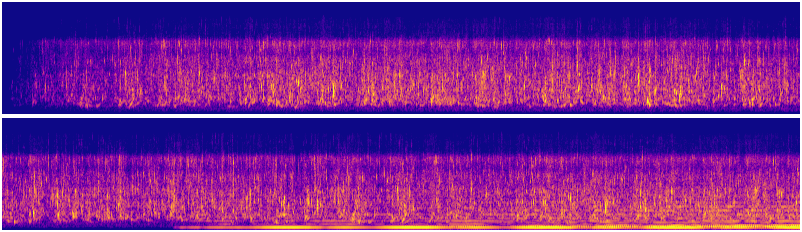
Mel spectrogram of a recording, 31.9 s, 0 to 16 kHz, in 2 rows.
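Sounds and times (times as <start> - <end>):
low musical drone: 19.4 - 31.9
waterfall rushing: 19.4 - 31.9.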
